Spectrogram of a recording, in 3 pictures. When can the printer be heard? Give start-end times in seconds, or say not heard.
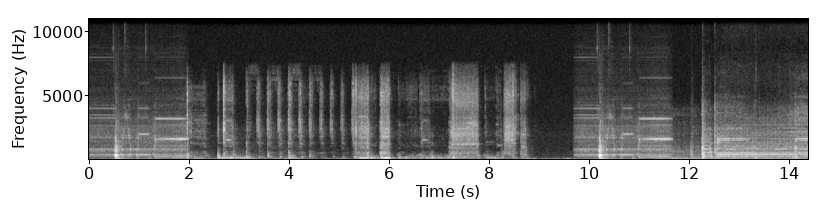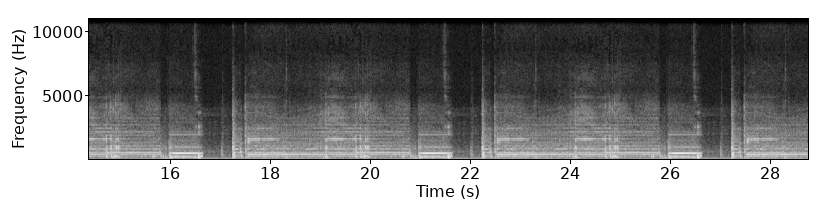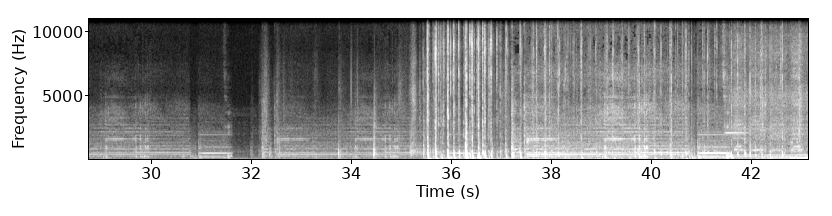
0.0-43.1.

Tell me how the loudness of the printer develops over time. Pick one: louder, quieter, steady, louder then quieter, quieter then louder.
louder.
